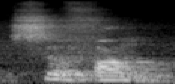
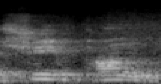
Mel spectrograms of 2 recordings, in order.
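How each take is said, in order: First: It is said as two short syllables. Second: It is said as three syllables, shoo-ee-pang. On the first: This is how native speakers say it. The speaker calls it right. "중국말로는 스팡" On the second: Foreigners who cannot manage the sound say it this way. The speaker calls it wrong. "서양 사람들 그 발음이 안 되니까 슈이팡, 이렇게 발음하거든요"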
